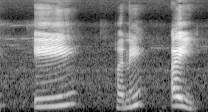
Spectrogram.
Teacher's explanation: એ અને ઐ જેનો ઉચ્ચાર આપણે કંઠ્ય અને તાલવ્ય બંને દ્વારા કરીએ છીએ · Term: દીર્ઘ સંધિ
